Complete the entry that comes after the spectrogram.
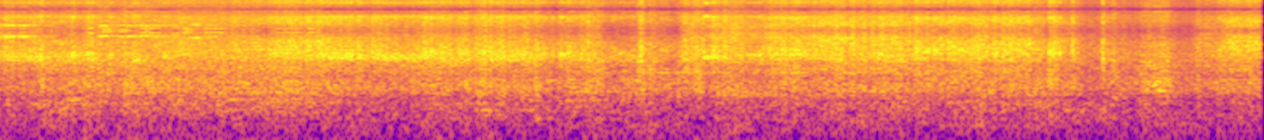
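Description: Coal hopper wagons of a freight train rolling past at speed. Their wheels on the rails make a loud, steady, continuous noise.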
